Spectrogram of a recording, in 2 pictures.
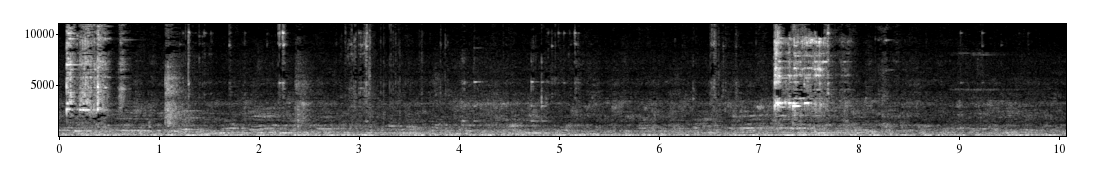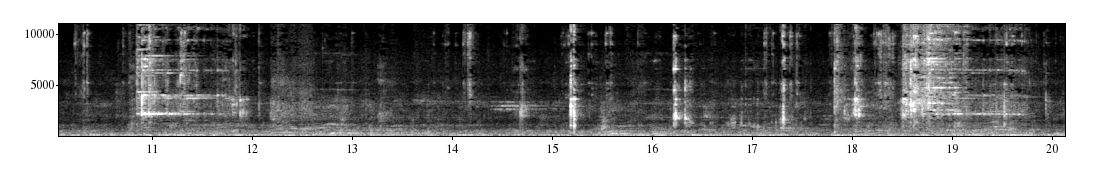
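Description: Miniature stainless-steel toy pans and plates clinking and tapping against each other and the concrete floor as they are handled and set down, in a few short scattered clusters of light metallic clinks.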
